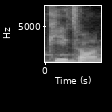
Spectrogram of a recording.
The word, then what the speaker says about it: piton: It's actually pronounced Piton, I just found out.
